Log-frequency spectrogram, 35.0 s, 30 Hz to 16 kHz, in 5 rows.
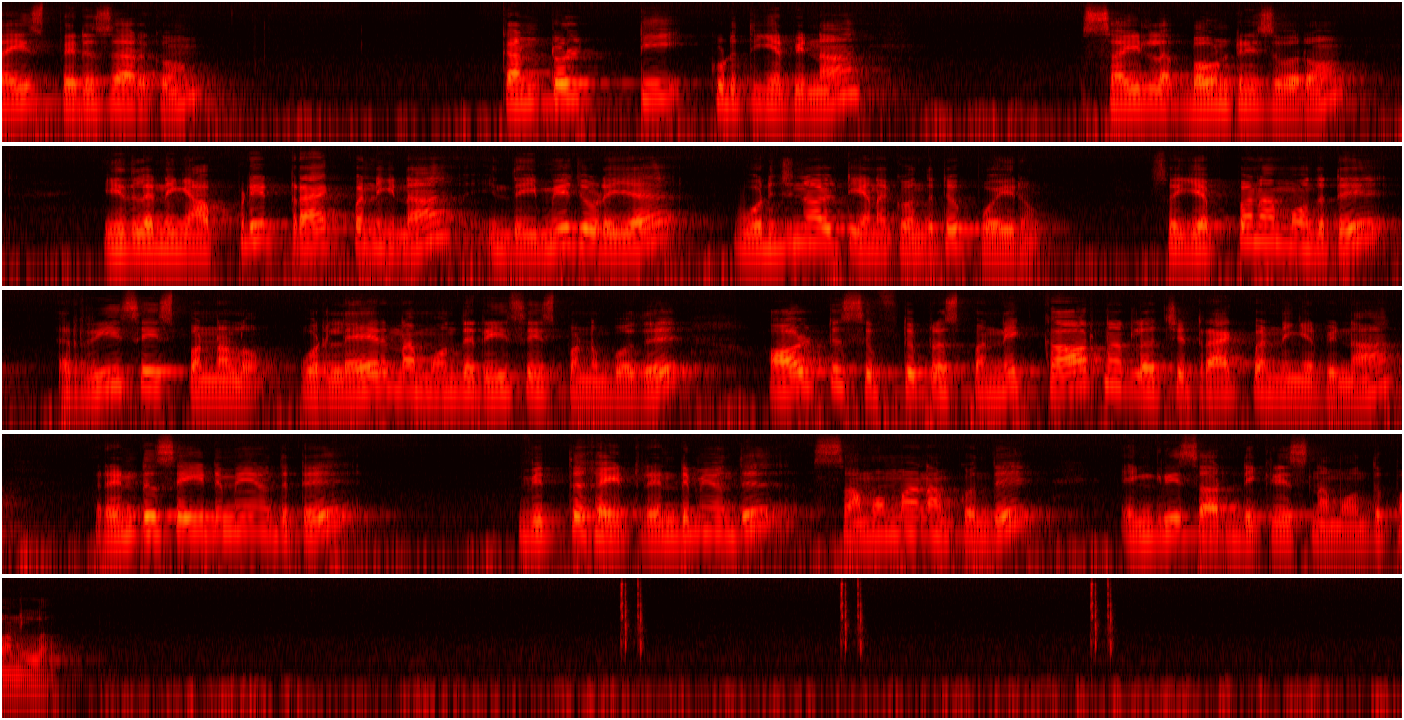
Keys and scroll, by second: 0.0 alt+space, 2.4 ctrl+t, 14.7 ctrl+t, 25.9 ctrl+t.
